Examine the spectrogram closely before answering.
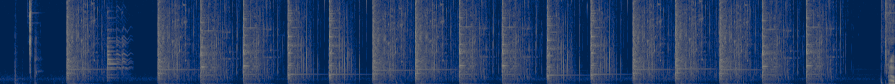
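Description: A hammer bangs on blocks over and over in a quick, steady beat.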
